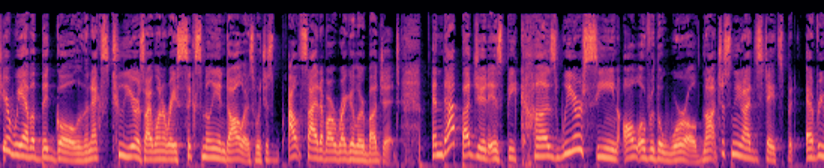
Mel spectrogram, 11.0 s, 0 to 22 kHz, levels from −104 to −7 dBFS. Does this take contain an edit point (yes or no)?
no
